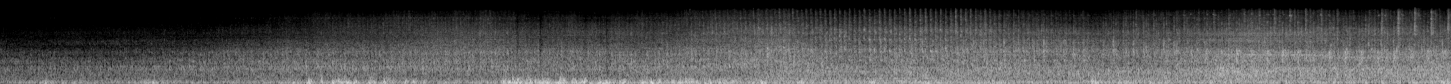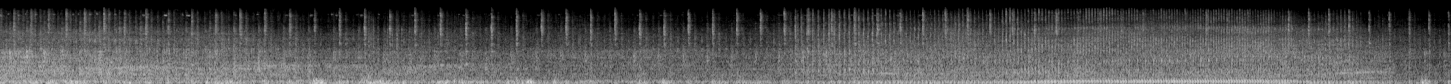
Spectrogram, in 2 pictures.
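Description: Engines of old farm tractors running as they drive past one after another. The sound grows louder over the first few seconds and stays loud, with a deeper rumble near the end as the last tractor goes by.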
